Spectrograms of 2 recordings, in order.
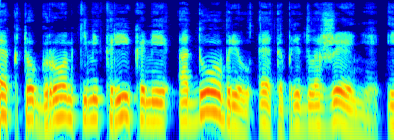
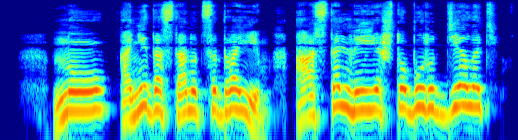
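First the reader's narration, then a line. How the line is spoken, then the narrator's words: New voice shouting. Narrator (Russian): новый голос выкрикнул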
